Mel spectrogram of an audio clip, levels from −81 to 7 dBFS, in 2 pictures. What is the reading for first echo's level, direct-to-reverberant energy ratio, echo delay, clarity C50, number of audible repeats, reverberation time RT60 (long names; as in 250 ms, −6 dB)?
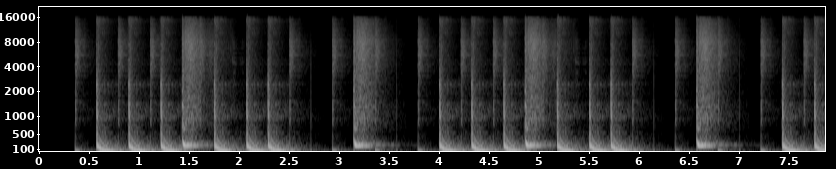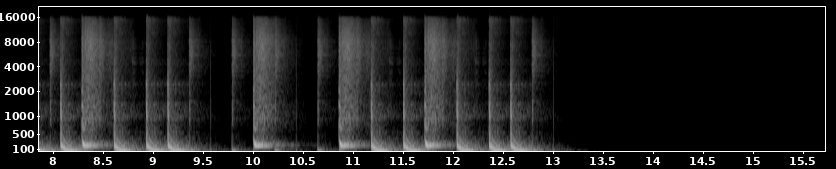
−18.5 dB, 10.0 dB, 75 ms, 13.0 dB, 1, 0.90 s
